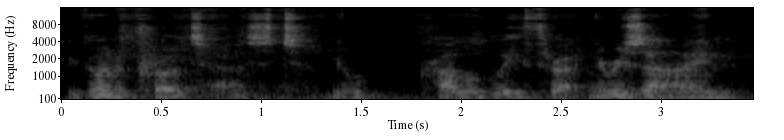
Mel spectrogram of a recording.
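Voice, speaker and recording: A man's voice: deep voice, normal speed, creaky. A man at a table read playing a cynical arms dealer who is casually, coolly defiant under interrogation. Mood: calm certainty. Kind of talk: acted screenplay table read. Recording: noticeable background noise.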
